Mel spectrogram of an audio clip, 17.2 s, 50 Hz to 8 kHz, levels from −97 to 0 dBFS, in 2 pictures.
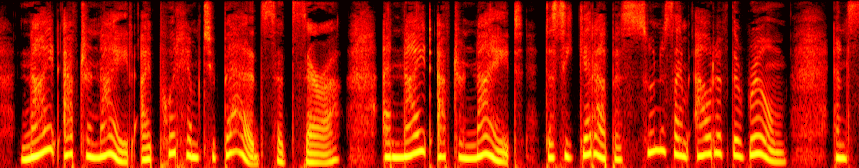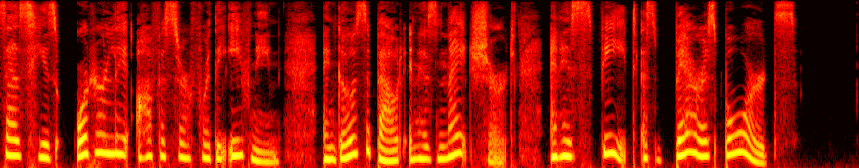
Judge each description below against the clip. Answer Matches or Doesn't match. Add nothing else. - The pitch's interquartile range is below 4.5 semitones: Doesn't match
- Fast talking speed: Doesn't match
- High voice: Matches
